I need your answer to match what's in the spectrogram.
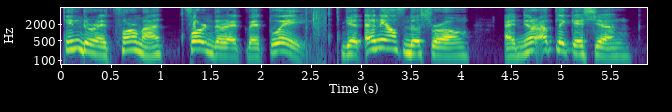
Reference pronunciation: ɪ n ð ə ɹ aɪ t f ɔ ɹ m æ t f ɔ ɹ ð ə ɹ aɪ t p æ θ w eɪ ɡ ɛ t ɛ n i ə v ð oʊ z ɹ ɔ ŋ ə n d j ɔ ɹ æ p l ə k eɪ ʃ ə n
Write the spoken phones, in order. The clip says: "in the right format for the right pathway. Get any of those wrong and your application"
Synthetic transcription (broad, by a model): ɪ n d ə ɹ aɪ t f ɔ ɹ m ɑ t f ɔ ɹ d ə ɹ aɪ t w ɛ t w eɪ ɡ ɛ t ɛ n i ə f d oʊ s ɹ ɔ ŋ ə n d j ɔ ɹ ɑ p l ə k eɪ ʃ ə n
